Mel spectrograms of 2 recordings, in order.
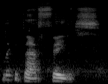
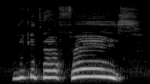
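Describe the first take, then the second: First: Said in the usual way. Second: High, slow coo of "Look at that face" to the turtle; much higher, slower cutesy coo; cooing baby talk. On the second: Shown as a demonstration. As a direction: gush over the little turtle like talking to a baby.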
